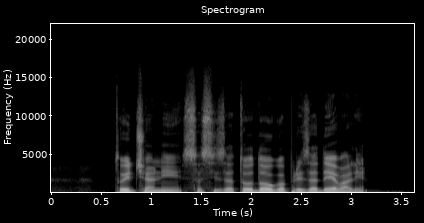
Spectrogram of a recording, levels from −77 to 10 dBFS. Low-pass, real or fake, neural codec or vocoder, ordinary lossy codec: 19.8 kHz; real; none; none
